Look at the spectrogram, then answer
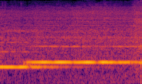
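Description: A loud ambulance siren holds a steady piercing tone at close range through the whole short stretch, with no talking.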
